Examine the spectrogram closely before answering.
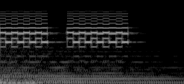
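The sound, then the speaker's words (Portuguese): An electronic telephone ringtone trills in two high, rapid bursts separated by a short gap, ringing loudly over a low steady background tone. “No dia seguinte, eu liguei para o Tiago.”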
